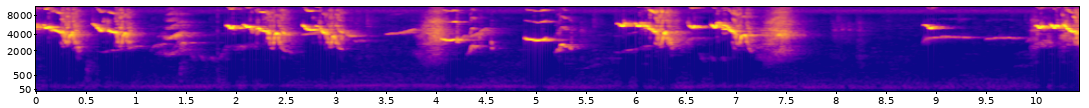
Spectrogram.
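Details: Provoking song of a white-rumped shama, meant to rouse other shamas: bright whistled and chattering phrases, strongly varied, in clusters with brief gaps, a couple of thin level whistles near the end.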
